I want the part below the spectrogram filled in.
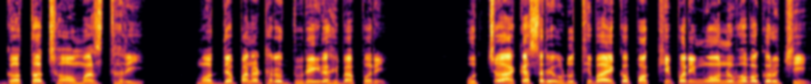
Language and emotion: Odia, happy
